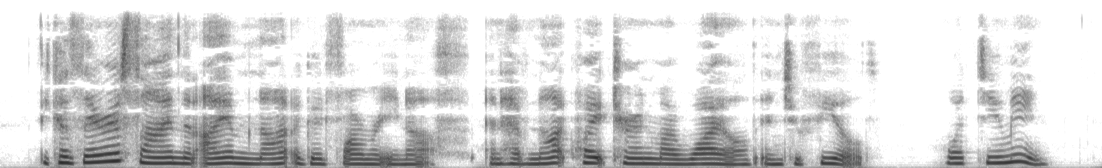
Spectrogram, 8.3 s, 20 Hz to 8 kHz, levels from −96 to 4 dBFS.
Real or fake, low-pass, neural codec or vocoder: real; 7.2 kHz; none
